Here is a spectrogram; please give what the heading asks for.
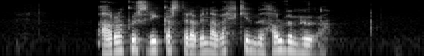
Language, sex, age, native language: Icelandic, male, 18-19, Icelandic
